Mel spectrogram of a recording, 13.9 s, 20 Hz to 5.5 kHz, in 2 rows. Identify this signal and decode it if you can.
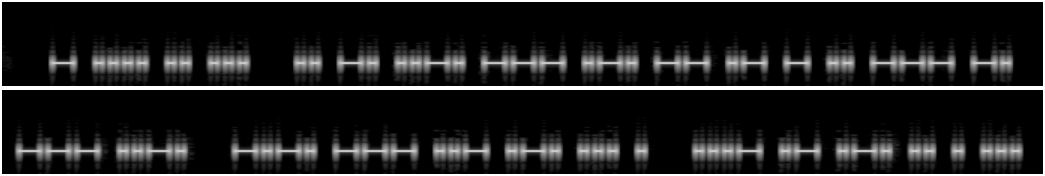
Morse code, heard as a keyed tone, about 25 wpm, 600 Hz. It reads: THIS INFORMATION OF COURSE VARIES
